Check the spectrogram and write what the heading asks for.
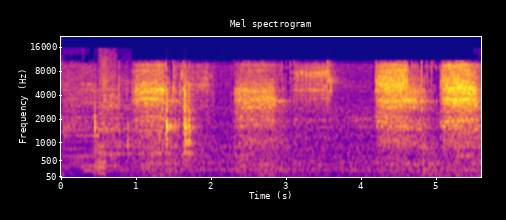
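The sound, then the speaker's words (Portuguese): The motors of a Rhino educational robot arm, the first teaching robot at the Técnico, whir and grind in several bursts of mechanical movement, each lasting about a second, separated by brief pauses and clicks. Fairly loud, with no talking. “E já que estávamos a falar dos sons, dos robôs, da ficção científica, a comparação, este é o som verdadeiro do Rino, o primeiro robô pedagógico do técnico.”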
